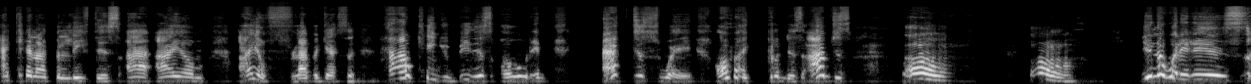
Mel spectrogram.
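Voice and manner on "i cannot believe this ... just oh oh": animated, high, swooping sing-song, slow and drawn out. Retelling a chat member's shocked reaction: impression of Samantha's voice. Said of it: "She's so like, she's like".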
